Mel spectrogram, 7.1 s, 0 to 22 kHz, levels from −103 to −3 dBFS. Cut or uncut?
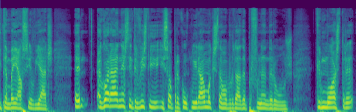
uncut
